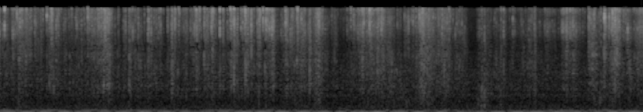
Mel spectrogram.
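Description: Plastic packaging crinkling in irregular bursts as it is handled and rummaged through.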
